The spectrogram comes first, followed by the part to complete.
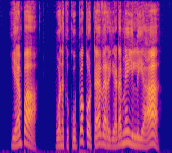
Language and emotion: Tamil, angry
